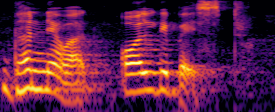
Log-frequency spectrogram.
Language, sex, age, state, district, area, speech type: Marathi, female, 60+, Maharashtra, Pune, urban, read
